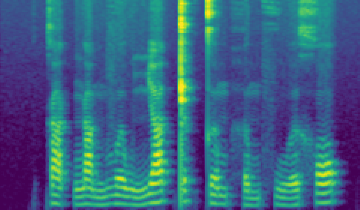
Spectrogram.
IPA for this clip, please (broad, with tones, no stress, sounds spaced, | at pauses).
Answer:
k a˨˩ k̚ ŋ a˨˩˨ m v ə˨˩ w ɲ a˦˥ t̚ ʈ ə˦˥ k̚ t̪ ə˧ m h ə˨˩˦ m f u˨˩˦ ə̯ x ɔ˦˥ p̚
